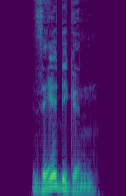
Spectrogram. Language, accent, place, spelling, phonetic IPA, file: German, Germany, Berlin, selbigen, [ˈzɛlbɪɡn̩], De-selbigen.ogg
- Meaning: inflection of selbig: 1. strong genitive masculine/neuter singular 2. weak/mixed genitive/dative all-gender singular 3. strong/weak/mixed accusative masculine singular 4. strong dative plural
